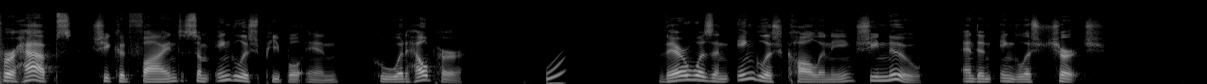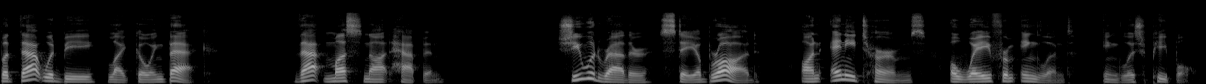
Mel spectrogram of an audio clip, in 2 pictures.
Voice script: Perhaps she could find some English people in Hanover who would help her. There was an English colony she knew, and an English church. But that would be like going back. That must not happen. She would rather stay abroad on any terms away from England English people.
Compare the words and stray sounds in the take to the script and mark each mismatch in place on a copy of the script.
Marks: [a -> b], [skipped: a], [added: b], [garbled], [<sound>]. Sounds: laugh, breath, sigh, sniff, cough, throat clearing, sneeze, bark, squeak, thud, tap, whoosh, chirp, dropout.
Perhaps she could find some English people in [skipped: Hanover] who would help her. [chirp] There was an English colony she knew, and an English church. But that would be like going back. That must not happen. She would rather stay abroad on any terms away from England English people.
